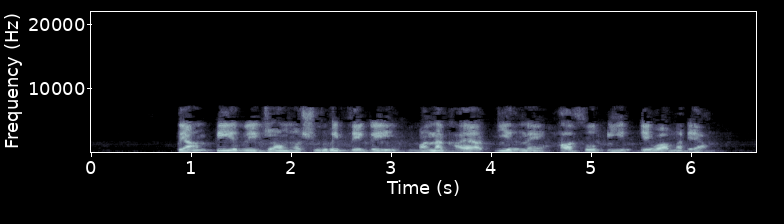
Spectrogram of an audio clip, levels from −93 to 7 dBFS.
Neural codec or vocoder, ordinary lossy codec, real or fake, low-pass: codec, 24 kHz, 3 kbps, HILCodec; MP3, 32 kbps; fake; 7.2 kHz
